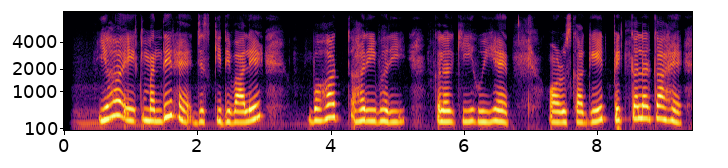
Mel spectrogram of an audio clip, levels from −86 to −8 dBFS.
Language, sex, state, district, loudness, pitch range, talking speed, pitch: Hindi, female, Uttar Pradesh, Ghazipur, -15 LUFS, 220-270 Hz, 135 wpm, 240 Hz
